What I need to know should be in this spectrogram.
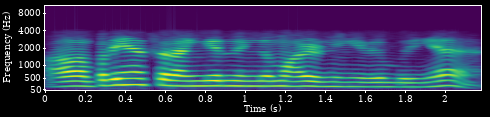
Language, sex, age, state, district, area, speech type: Tamil, male, 18-30, Tamil Nadu, Cuddalore, rural, conversation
